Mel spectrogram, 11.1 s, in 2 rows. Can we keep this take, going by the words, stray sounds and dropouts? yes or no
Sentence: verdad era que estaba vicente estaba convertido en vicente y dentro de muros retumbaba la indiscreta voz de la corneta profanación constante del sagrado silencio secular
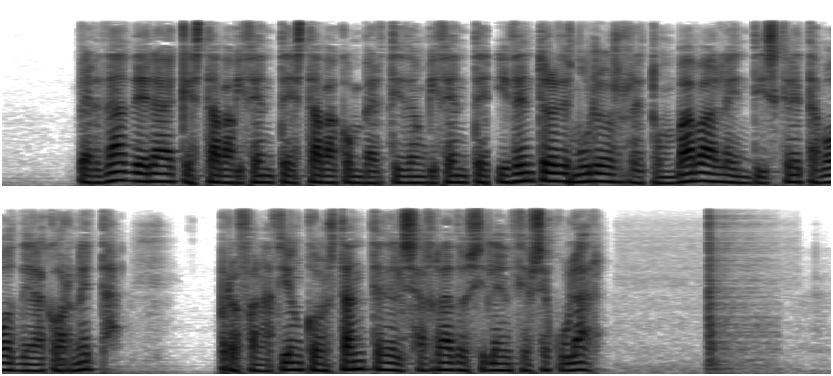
no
